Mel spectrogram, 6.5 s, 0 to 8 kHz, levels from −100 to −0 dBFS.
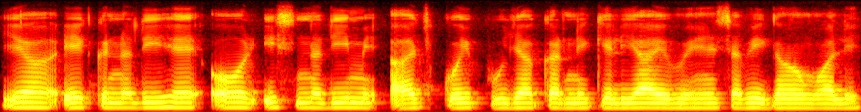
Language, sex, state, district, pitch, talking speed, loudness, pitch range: Hindi, male, Jharkhand, Deoghar, 125 Hz, 185 wpm, -17 LUFS, 125-130 Hz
